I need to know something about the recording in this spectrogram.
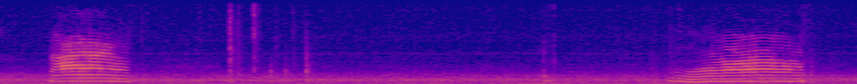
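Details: A Siamese kitten gazing at the ceiling cries twice, a clear nasal meow near the start and another rising then falling one about six seconds later, with faint clicks and room hum between.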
